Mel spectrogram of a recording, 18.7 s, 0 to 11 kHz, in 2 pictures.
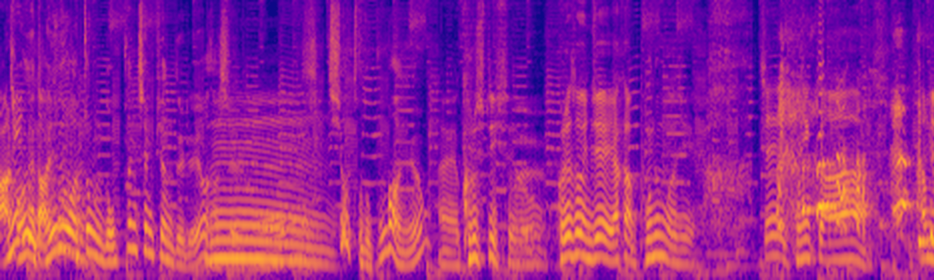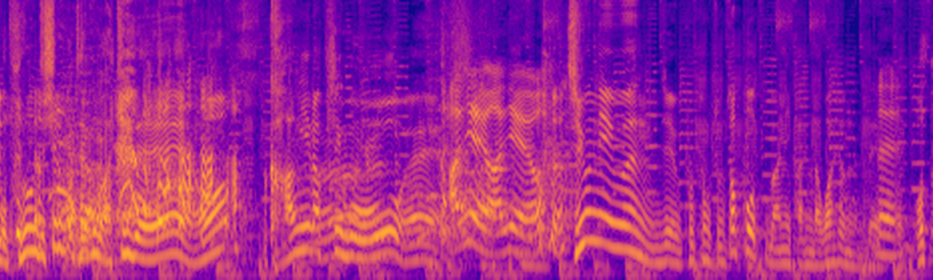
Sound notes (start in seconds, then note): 7.0 sighs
